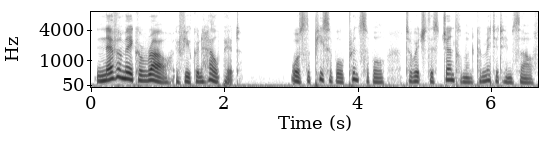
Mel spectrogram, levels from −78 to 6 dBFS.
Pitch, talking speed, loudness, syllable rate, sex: 155 Hz, 170 wpm, -20 LUFS, 5.3 syllables/s, female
